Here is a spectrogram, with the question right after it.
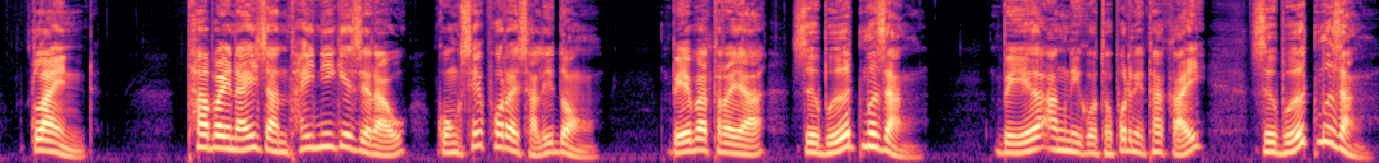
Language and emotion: Bodo, surprised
